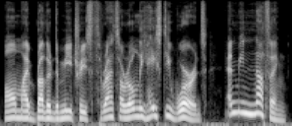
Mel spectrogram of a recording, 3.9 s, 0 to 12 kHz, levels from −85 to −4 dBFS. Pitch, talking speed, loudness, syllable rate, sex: 160 Hz, 185 wpm, -17 LUFS, 5.1 syllables/s, male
